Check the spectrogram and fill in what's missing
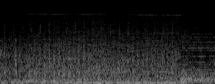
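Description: A military extraction helicopter in the video game Modern Warfare 2, its steady rotor thrum and engine whine droning continuously at even loudness, with no talking.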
